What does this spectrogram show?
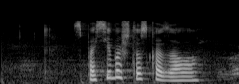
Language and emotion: Russian, neutral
